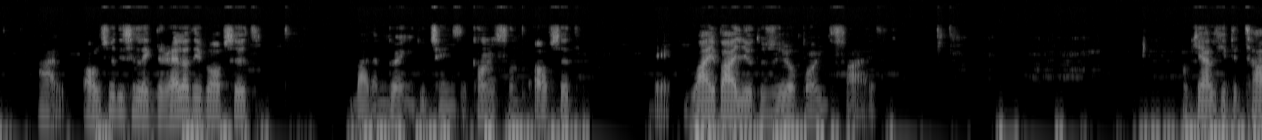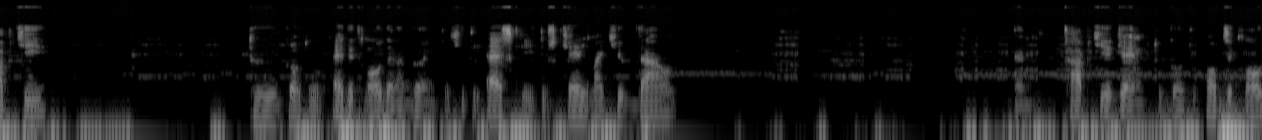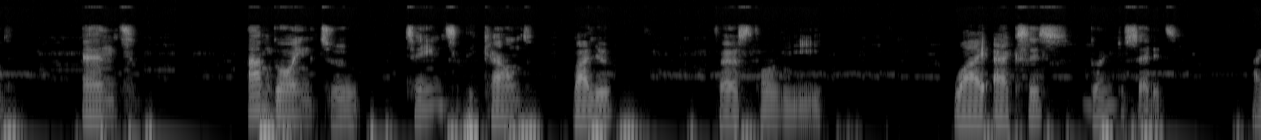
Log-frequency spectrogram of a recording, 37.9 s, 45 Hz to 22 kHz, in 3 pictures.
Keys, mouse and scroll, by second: 2.3 click, 4.9 click, 7.1 click, 14.0 Tab, 17.3 s, 20.4 ctrl+click, 21.5 shift+middle click, 23.3 Tab, 26.6-27.7 scroll down 2, 27.7 shift+middle click, 31.7 click.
